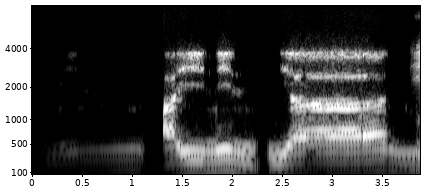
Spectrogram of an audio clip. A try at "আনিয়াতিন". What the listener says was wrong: ইয়া বলছেন, এখানে ইয়া নেই, এখানে হামজা খাড়া যাবার আ আছে।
